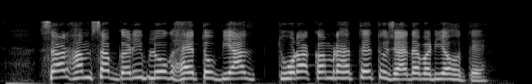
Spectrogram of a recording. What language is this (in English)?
Magahi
